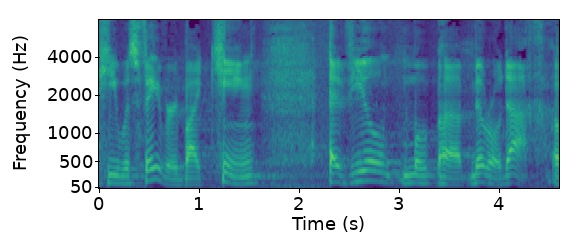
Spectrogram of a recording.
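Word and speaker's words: Evil-Merodach: Okay, that's how you would actually say his name in Hebrew. But it's spelled evil, Merodach. So everyone wants to pronounce it evil, which is great because it makes him look like he's an evil guy because he's Babylonian.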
